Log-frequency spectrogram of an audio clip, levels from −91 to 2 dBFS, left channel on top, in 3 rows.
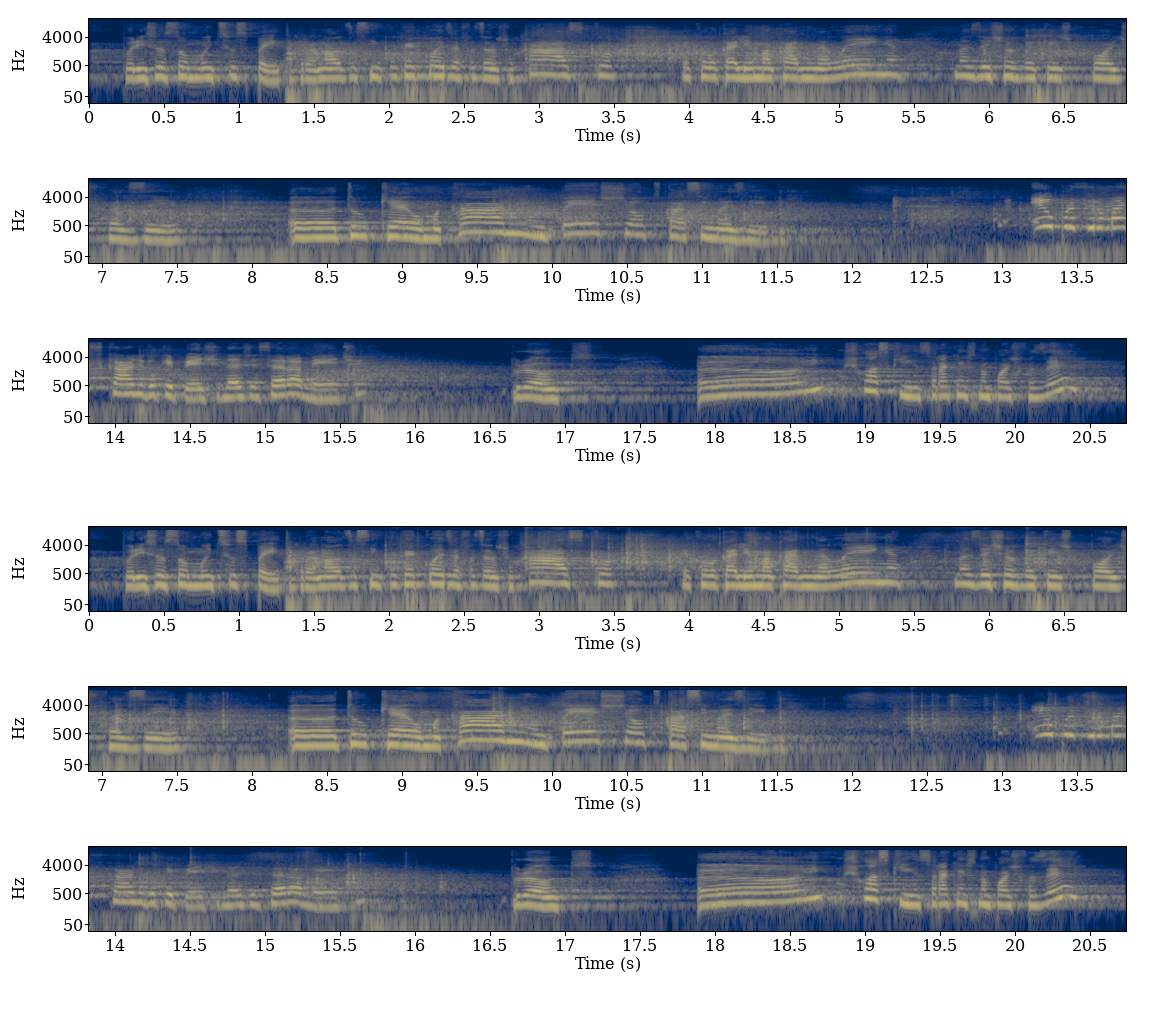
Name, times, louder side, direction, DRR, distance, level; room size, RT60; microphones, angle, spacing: voice 1, 0.2-5.4 5.8-7.6 8.2-11.6 16.6-17.6 17.9-20.5, right 2 dB, 15° right, 12 dB, 0.5 m, -29 dB
sound 1, 1.3-16.2, right 3 dB, 75° right, 3.7 m, -41 dB
voice 2, 2.1-2.6 2.8-3.0 13.0-15.7, left 4 dB, 60° left, 11 dB, 0.9 m, -29 dB
27.5 x 17.0 x 8.5 m, 2.7 s
head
